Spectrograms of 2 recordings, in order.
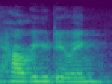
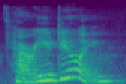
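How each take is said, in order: First: It is said without a questioning tune. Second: It is said with a questioning tune. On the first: The speaker calls it wrong. "We don't say" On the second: The speaker calls it right. "when we ask a question, we usually say it a specific way"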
